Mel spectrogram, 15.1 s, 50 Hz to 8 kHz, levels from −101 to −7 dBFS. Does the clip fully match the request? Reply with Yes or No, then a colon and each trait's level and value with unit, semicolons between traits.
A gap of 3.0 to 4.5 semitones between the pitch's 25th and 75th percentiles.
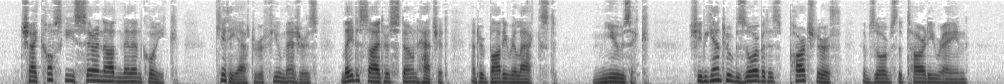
No: average, 5.0 semitones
